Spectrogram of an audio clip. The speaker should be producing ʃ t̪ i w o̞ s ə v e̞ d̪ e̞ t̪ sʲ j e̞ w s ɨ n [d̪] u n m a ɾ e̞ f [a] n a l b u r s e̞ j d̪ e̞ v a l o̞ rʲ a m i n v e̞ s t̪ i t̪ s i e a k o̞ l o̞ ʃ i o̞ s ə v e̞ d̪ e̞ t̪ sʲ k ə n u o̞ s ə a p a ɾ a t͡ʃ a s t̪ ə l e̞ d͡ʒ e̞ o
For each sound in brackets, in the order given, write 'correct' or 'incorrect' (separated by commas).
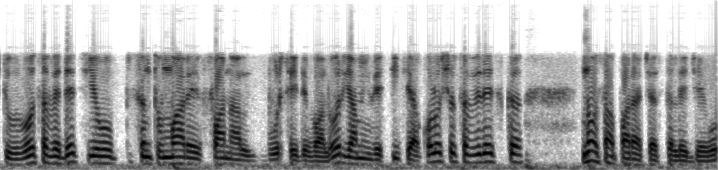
incorrect, correct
